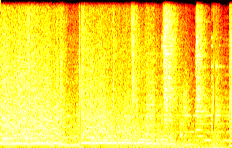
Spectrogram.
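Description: A woman singing through a microphone over amplified instrumental accompaniment, her voice holding long, wavering notes above steady bass notes.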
